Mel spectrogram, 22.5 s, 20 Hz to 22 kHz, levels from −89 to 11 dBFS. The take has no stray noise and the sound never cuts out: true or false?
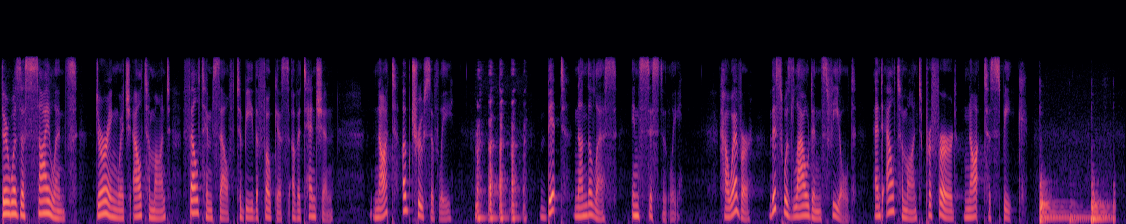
false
